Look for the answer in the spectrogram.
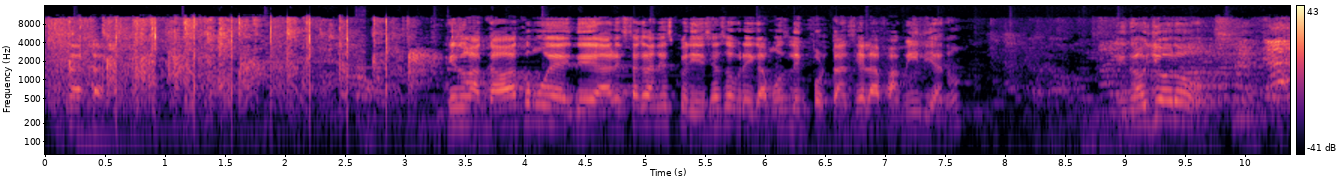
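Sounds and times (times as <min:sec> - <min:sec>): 
laughter: 0:00.0 - 0:03.2
audience applause: 0:00.0 - 0:03.5
speech: 0:00.2 - 0:00.8, 0:03.4 - 0:07.8, 0:08.9 - 0:10.3.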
